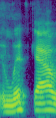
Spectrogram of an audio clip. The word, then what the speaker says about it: Lithgow: invite yeah absolutely okay all right and it's lit gal is how i pronounce it let's go lithgow okay all right everybody so today we have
